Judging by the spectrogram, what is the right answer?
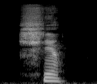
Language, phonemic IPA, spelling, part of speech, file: French, /ʃjɛ̃/, chiens, noun, LL-Q150 (fra)-chiens.wav
- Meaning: plural of chien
